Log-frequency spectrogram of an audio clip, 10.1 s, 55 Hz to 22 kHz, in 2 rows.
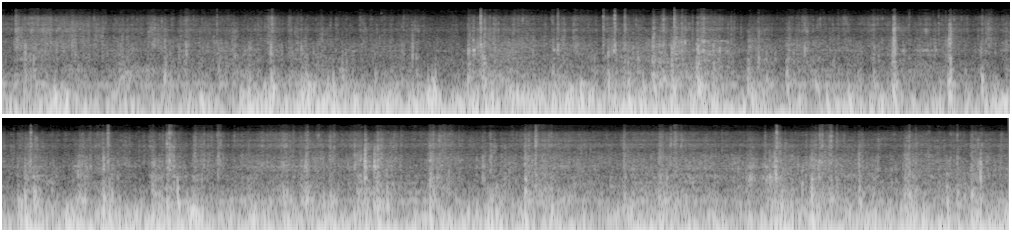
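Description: Norco Range 29 full-suspension mountain bike descending a dirt singletrack at speed: a steady low rumble of tyres over the trail, with frequent clicks and rattles from the bike over roots and bumps.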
